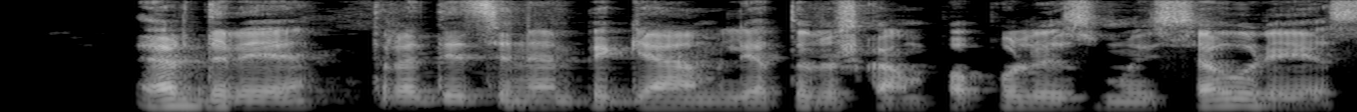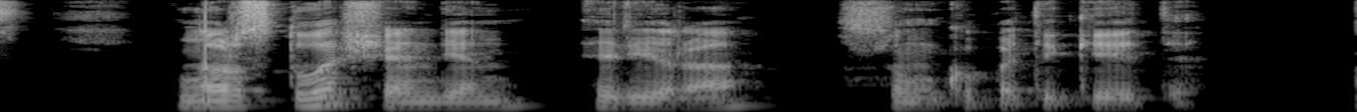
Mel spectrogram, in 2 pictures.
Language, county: Lithuanian, Marijampolė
